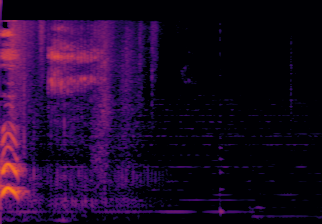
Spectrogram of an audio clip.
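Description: Cat purring in the Wylde Flowers video game: a soft, low continuous rumble that fades over a few seconds after a brief meow-like chirp at the start, faint and alone.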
